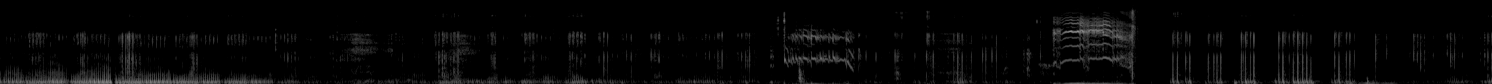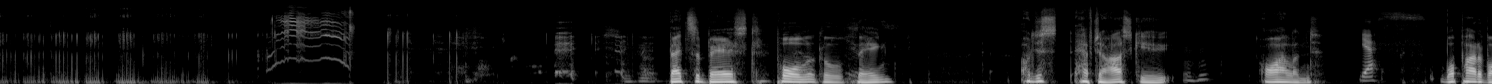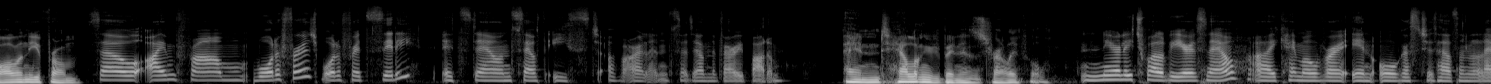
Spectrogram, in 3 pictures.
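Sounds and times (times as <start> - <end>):
kitten giving thin high mews: 0.0 - 21.5
5-week-old hand-raised female kitten purring: 0.0 - 24.0, 39.5 - 44.7
speech: 21.6 - 23.9, 25.2 - 26.7, 27.6 - 28.7, 29.4 - 44.7.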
